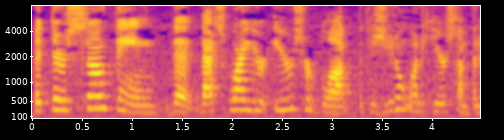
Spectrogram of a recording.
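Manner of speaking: plain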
